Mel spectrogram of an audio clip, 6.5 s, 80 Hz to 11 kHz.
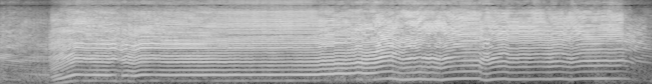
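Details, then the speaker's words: Rovan Baja 5B RC car two-stroke after carburettor adjustment following shelf storage: sharp buzz climbs quickly and holds clean steady high pitch at open throttle without stumbling; now sounds better at open throttle, before it stalled. "Nice. Now it sounds a bit more better open throttle."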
